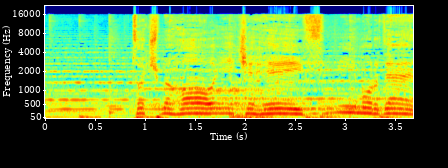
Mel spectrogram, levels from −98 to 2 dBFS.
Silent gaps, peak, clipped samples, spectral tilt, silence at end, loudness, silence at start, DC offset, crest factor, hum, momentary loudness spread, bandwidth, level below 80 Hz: none; 0 dBFS; 0.2%; -4 dB/octave; 0 s; -11 LUFS; 0 s; under 0.1%; 12 dB; none; 11 LU; over 20 kHz; -24 dBFS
